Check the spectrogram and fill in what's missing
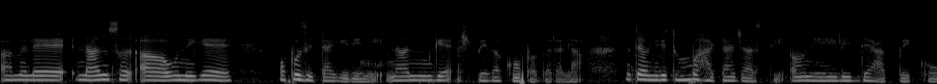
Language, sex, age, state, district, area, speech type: Kannada, female, 30-45, Karnataka, Shimoga, rural, spontaneous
